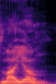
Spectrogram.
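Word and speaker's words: מים: Okay, because you don't pronounce the last ma in that word.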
